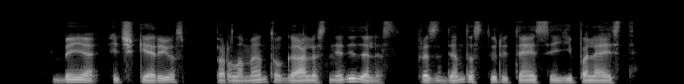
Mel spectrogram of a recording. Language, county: Lithuanian, Telšiai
